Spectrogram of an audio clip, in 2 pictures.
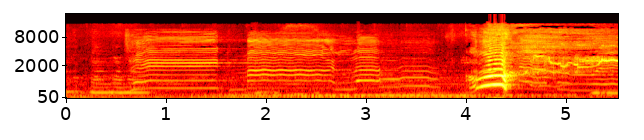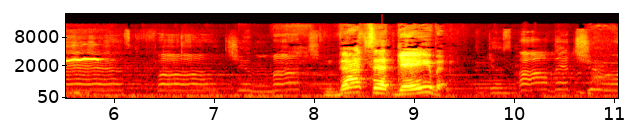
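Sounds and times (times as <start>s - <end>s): man singing a ballad: 0.0s - 8.8s, 9.5s - 11.0s
man shouting woo: 4.0s - 6.0s.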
